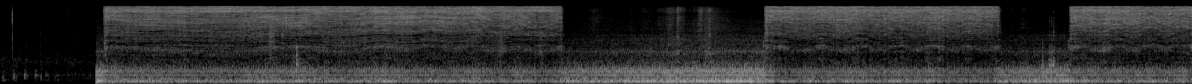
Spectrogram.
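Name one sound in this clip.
Spray paint hisses from a can in long bursts.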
